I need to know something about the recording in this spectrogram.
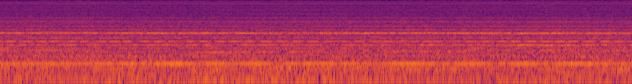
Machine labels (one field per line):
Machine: pump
